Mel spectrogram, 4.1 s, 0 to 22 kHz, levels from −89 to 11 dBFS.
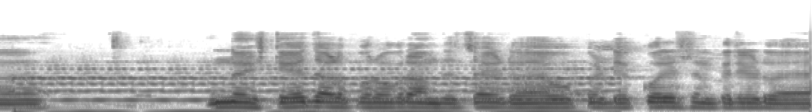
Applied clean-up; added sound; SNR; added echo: none; Organ; 9 dB; reverberation time 0.2 s.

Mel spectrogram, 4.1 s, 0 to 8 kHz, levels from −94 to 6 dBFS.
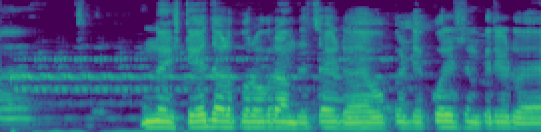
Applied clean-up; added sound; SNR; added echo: classical method WPE with log-MMSE.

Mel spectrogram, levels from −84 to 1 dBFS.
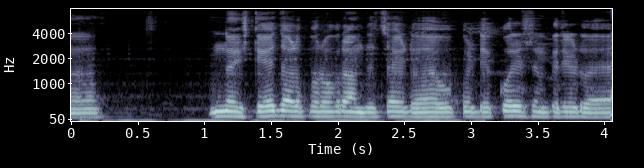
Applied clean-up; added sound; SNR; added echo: neural separator model SepFormer DNS4.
